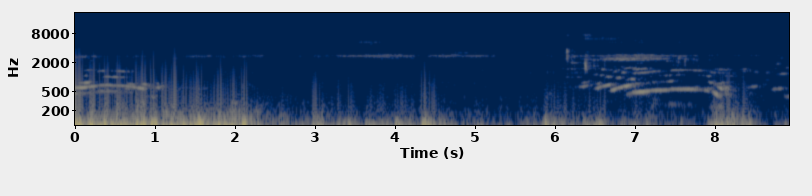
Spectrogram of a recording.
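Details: Rutting red deer stag bellowing in the Sierra de Andújar, 10 September 2024, late afternoon at 5 pm: two separate groaning roars, one at the start and a stronger one later, with constant high buzzing and low rumble behind.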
